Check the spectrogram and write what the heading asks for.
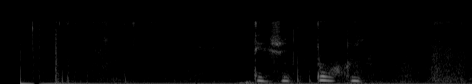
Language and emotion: Russian, angry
